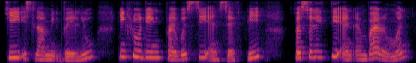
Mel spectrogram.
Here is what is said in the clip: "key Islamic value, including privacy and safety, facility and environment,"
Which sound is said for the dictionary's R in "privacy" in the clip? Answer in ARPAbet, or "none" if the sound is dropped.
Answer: R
